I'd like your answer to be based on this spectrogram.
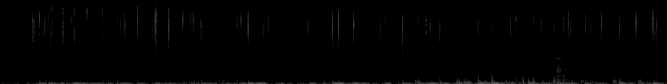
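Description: Long nails scratch across the ribbed ridges of a grey, solid wax pillar candle resting on fur. The result is a rapid run of short, dry, bright clicks and scrapes over a soft low rumble.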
